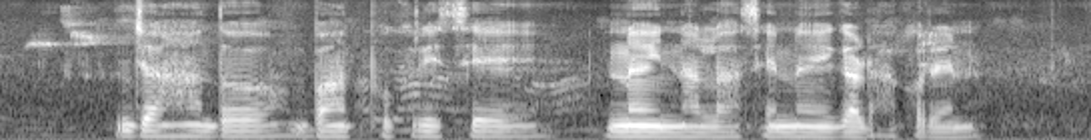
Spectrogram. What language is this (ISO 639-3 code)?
sat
